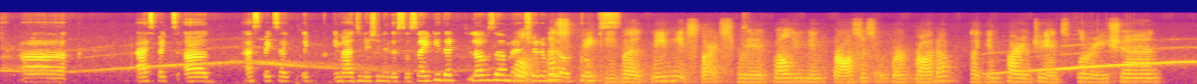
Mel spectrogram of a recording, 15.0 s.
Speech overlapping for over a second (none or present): present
